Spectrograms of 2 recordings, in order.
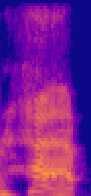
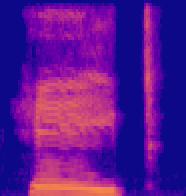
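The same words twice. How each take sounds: First: "hat" with a short A. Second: "hate" with a long, drawn-out A. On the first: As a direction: say "hat" with the short vowel, as in cat. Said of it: "So it is no longer hat". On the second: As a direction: stretch "hate" into a long AY vowel. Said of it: "It becomes a". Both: Shown as a demonstration.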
